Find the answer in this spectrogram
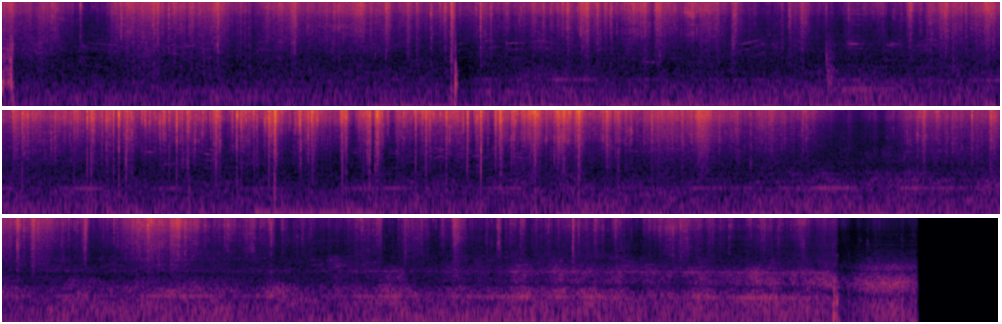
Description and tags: VELD SHRUBS
This is the record of shrubs being moved by hand.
